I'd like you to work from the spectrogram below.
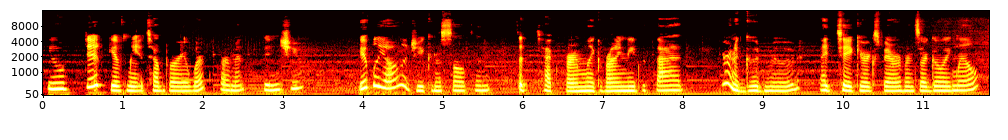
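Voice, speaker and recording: A woman's voice: mid-range voice, lively intonation, moderate pace, dull audio, faint music behind, lightly acted. A woman playing a cool, observant consultant with an understated delivery, in a fan-dubbed game drama. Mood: cool, wry. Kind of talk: scripted fan-dub game drama acting.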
